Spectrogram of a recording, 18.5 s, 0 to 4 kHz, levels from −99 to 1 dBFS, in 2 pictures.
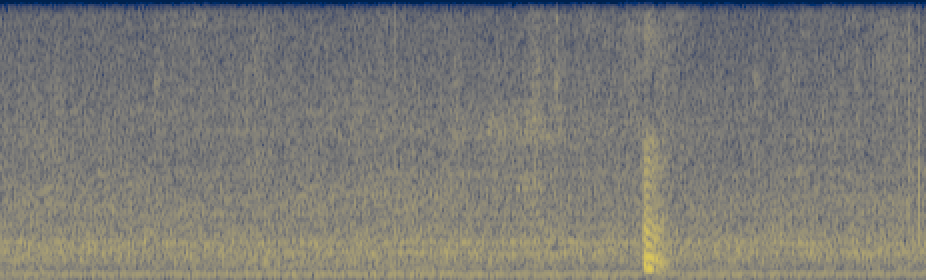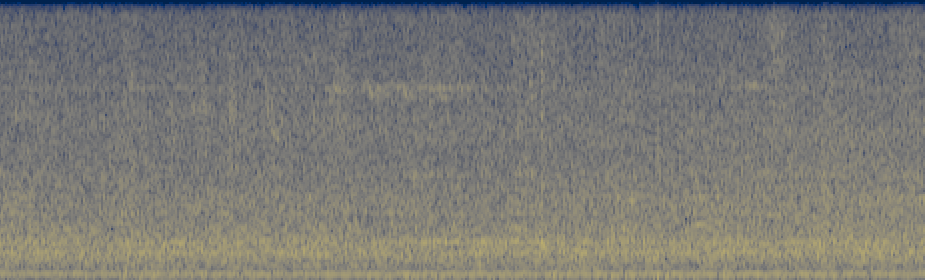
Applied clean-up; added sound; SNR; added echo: none; Tick + Chink, clink; 20 dB; none.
